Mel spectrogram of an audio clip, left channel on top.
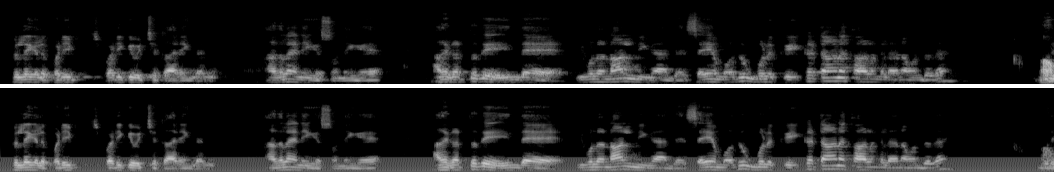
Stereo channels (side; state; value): right; noise; hum, 18 dB below the sound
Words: பிள்ளைகளை படிக்க வச்ச காரியங்கள், அதெல்லாம் நீங்க சொன்னீங்க. அதுக்கு அடுத்தது இந்த இவ்வளவு நாள் நீங்க அந்த செய்யும் போது உங்களுக்கு இக்கட்டான காலங்கள் எதனா வந்ததா?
